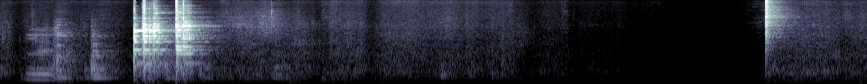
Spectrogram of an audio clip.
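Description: Sharp clinks of a metal shoe hammer set down on a granite slab: two close together about a second in, and one more near the end, with faint rustling of leather in between.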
